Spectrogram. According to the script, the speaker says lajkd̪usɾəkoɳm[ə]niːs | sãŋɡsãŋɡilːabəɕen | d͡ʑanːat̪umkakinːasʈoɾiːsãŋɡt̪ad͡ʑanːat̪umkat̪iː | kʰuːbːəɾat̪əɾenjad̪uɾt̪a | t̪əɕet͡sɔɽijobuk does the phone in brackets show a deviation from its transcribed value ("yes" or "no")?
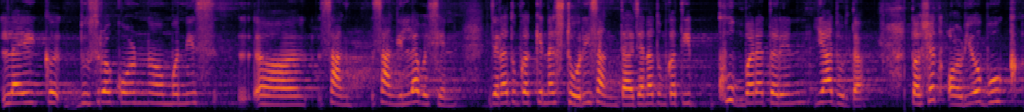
no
